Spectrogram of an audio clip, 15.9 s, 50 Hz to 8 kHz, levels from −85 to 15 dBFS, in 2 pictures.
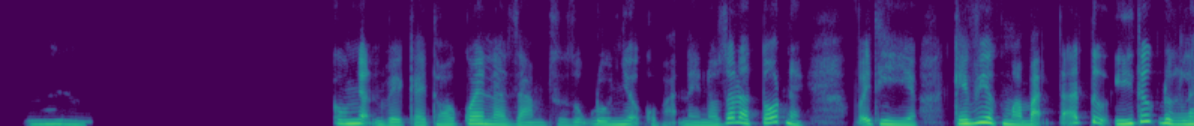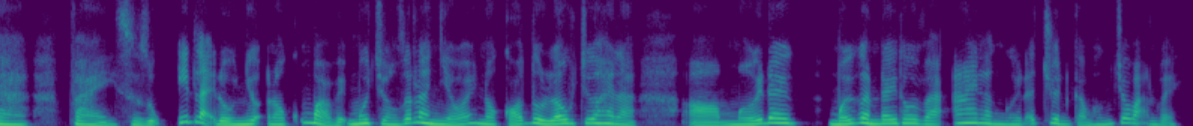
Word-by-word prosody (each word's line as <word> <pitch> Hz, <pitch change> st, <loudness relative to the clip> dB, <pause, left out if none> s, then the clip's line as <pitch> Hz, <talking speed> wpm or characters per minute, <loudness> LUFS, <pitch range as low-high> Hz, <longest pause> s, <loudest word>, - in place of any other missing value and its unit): Ừm. 210 Hz, -2 st, -6 dB, 1.6 s
Công 240 Hz, -1 st, +3 dB
nhận 240 Hz, -7 st, 0 dB
về 175 Hz, -2 st, -2 dB
cái 170 Hz, +2 st, -7 dB
thói 185 Hz, 0 st, -5 dB
quen 235 Hz, -2 st, +3 dB
là 190 Hz, -, -2 dB
giảm 160 Hz, -3 st, -8 dB
sử 170 Hz, +1 st, -14 dB
dụng 175 Hz, +4 st, -12 dB
đồ 195 Hz, -, -2 dB
nhựa 200 Hz, +2 st, -2 dB
của 185 Hz, -, -16 dB
bạn -, -, -18 dB
này, 175 Hz, -2 st, -7 dB
nó 170 Hz, +2 st, -5 dB
rất 300 Hz, -, +1 dB
là 280 Hz, -, +4 dB
tốt 280 Hz, +5 st, +1 dB
này, 200 Hz, -9 st, 0 dB, 0.3 s
vậy -, -, -1 dB
thì, 205 Hz, -5 st, 0 dB
ờ, 180 Hz, -, -5 dB, 0.2 s
cái 240 Hz, 0 st, +7 dB
việc 295 Hz, -2 st, +7 dB
mà 195 Hz, -5 st, +2 dB
bạn 190 Hz, +8 st, -1 dB
đã 310 Hz, -, -3 dB
tự -, -, 0 dB
ý 225 Hz, +2 st, +5 dB
thức 385 Hz, +7 st, +3 dB
được 260 Hz, -4 st, +5 dB
là 210 Hz, -3 st, +2 dB, 0.3 s
phải 185 Hz, -5 st, -1 dB
sử 190 Hz, +1 st, -5 dB
dụng 200 Hz, +3 st, -3 dB
ít 330 Hz, +1 st, -3 dB
lại 295 Hz, -, +1 dB
đồ 195 Hz, -2 st, +2 dB
nhựa 205 Hz, +3 st, +2 dB
nó 205 Hz, -1 st, -1 dB
cũng 295 Hz, +9 st, -6 dB
bảo 260 Hz, -6 st, +3 dB
vệ 175 Hz, -, -4 dB
môi 240 Hz, +4 st, +4 dB
trường 220 Hz, -6 st, -2 dB
rất 265 Hz, -, -1 dB
là 305 Hz, -, +4 dB
nhiều 205 Hz, -6 st, +2 dB
ấy, 230 Hz, +6 st, -2 dB
nó 225 Hz, -3 st, +1 dB
có 195 Hz, +1 st, -3 dB
từ 260 Hz, -, +5 dB
lâu 235 Hz, +3 st, +4 dB
chưa 260 Hz, +2 st, -2 dB
hay 255 Hz, -2 st, +3 dB
là, 195 Hz, -4 st, -3 dB, 0.3 s
ờ, 170 Hz, -1 st, -3 dB
mới 190 Hz, +7 st, 0 dB
đây 285 Hz, -2 st, +3 dB, 0.2 s
mới 210 Hz, +2 st, +3 dB
gần 260 Hz, -4 st, +4 dB
đây 250 Hz, +1 st, +2 dB
thôi, 255 Hz, -1 st, +1 dB
và 205 Hz, -2 st, -3 dB
ai 285 Hz, +2 st, +1 dB
là 260 Hz, -3 st, 0 dB
người 205 Hz, -3 st, -3 dB
đã 210 Hz, -, -7 dB
truyền 250 Hz, -5 st, -3 dB
cảm 175 Hz, -3 st, -9 dB
hứng 195 Hz, +3 st, -5 dB
cho 285 Hz, +4 st, -2 dB
bạn 205 Hz, -6 st, -5 dB
vậy? 190 Hz, +1 st, -9 dB
215 Hz, 285 wpm, -21 LUFS, 190-250 Hz, 1.6 s, cái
